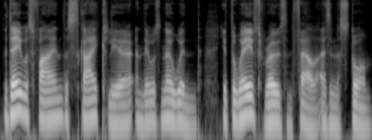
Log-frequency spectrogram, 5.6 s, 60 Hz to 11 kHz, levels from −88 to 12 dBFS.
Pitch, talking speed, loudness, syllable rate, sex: 120 Hz, 235 wpm, -19 LUFS, 4.7 syllables/s, male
